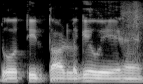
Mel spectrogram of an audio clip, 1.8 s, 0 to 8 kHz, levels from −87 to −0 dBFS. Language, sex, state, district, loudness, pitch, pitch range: Rajasthani, male, Rajasthan, Churu, -16 LUFS, 105 Hz, 100-110 Hz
